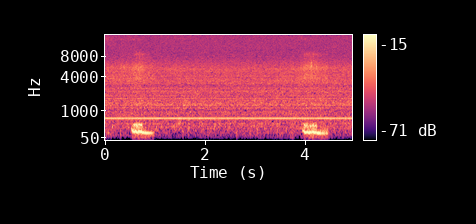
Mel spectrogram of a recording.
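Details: Snoring from a sleeping pet cat (female).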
